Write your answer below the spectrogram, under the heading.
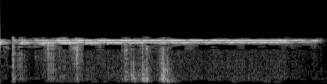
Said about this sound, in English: Is everything okay? I think somebody must have done something with their phone or received a call.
